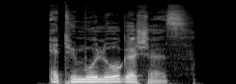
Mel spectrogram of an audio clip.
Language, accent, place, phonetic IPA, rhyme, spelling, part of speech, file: German, Germany, Berlin, [etymoˈloːɡɪʃəs], -oːɡɪʃəs, etymologisches, adjective, De-etymologisches.ogg
- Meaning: strong/mixed nominative/accusative neuter singular of etymologisch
